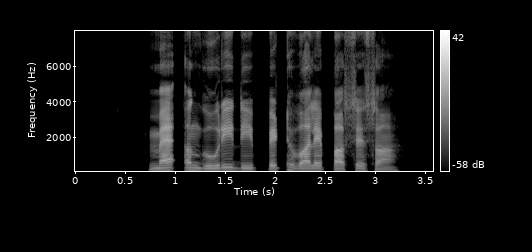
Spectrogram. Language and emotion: Punjabi, neutral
